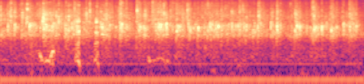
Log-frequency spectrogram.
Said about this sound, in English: Give them a nice big round of applause.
